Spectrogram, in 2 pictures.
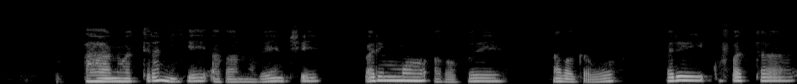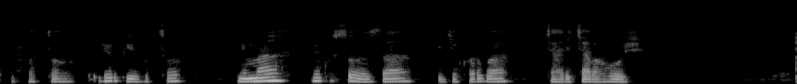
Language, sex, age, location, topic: Kinyarwanda, male, 25-35, Kigali, health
